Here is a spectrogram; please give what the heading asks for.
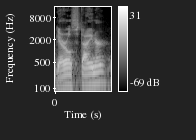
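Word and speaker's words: Gerolsteiner: Um you mentioned US Postal, Robbo Bank, uh I'm going to say it wrong, Geral Steiner.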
